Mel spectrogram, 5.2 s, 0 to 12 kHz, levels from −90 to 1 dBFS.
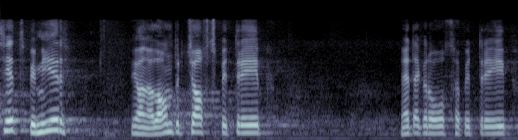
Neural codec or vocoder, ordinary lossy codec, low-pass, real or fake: codec, 16 kHz, 6 kbps, DAC; none; 7.2 kHz; fake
